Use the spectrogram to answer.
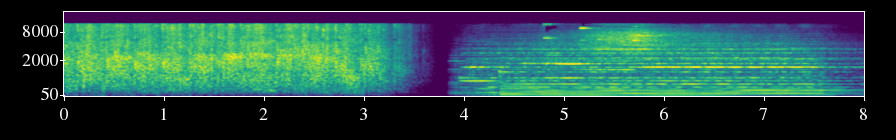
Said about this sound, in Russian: Вечер православной музыки подарил всем пришедшим на концерт теплые впечатления, которые подарили, несомненно, талантливые артисты Гавриловского хора. А взамен зрительный зал щедро одарил мастеров исполнения бурными аплодисментами.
